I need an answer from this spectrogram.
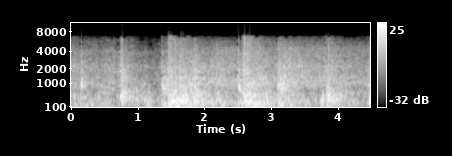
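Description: Aerial fireworks shells bursting: a string of booms, about one every half second to a second, each trailing off in a rumbling echo.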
